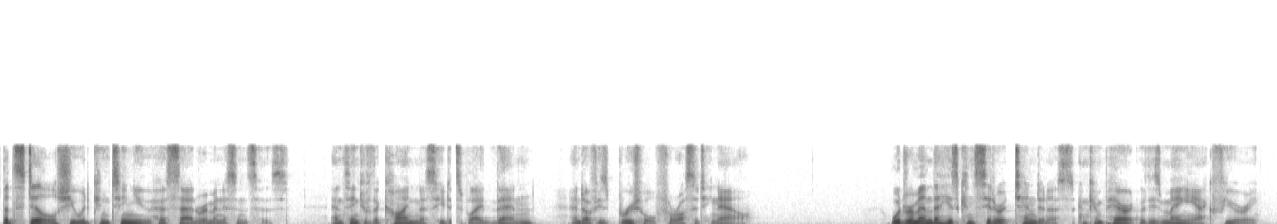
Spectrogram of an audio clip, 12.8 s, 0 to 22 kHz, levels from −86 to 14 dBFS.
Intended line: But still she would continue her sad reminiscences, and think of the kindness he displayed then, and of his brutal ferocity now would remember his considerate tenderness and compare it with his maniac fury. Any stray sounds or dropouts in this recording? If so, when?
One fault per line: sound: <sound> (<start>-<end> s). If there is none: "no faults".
sound: dropout (4.5-4.6 s)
